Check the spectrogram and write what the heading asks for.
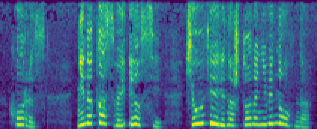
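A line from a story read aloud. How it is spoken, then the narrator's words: Agitated exclamation. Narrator (Russian): взволнованно воскликнула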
